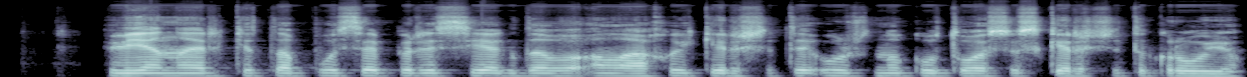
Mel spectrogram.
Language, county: Lithuanian, Šiauliai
